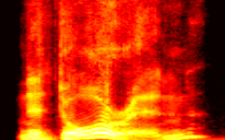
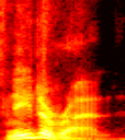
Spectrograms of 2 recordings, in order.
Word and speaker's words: Nidoran: Nidorin. Nidorin. That's the I I've seen some of his pronunciations of other Pokemon cards. I think this is the worst. It's Nidaran. Nidaran.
